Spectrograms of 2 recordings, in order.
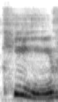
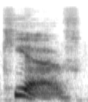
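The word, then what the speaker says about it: Kyiv: I've recently learned that it's pronounced Kiev, not Kiev. Okay, see how they spell it slightly differently?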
